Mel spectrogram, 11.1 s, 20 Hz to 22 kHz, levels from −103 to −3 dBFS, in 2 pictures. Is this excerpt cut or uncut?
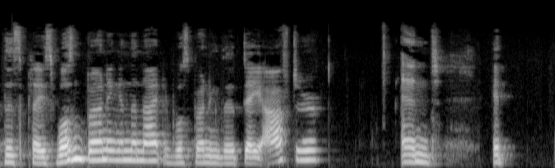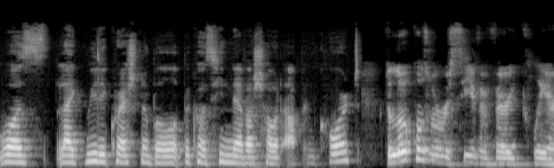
cut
